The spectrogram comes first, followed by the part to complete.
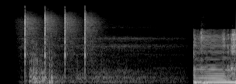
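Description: Gas stove burner's spark igniter clicking four times in quick succession, each click ringing briefly, followed by a fading hiss as the burner lights.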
